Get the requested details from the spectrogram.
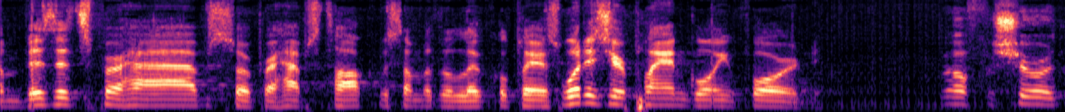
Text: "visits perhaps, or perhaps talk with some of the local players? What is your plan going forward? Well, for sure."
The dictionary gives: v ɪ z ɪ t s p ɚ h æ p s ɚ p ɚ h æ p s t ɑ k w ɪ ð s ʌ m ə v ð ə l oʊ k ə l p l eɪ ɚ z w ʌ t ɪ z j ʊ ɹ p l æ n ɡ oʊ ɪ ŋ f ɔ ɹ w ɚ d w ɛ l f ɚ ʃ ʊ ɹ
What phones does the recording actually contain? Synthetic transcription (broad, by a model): v ɪ z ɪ t s p ɚ h æ p s ɚ p ɚ h æ p s t ɑ k w ɪ ð s ʌ m ə v ð ə l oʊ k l p l eɪ ɚ z w ʌ t ɪ z j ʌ ɹ p l æ n ɡ oʊ ɪ ŋ f ɔ ɹ w ɚ d w ɛ l f ɚ ʃ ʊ ɹ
